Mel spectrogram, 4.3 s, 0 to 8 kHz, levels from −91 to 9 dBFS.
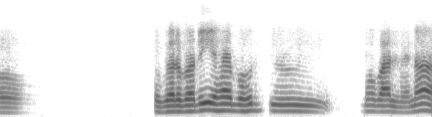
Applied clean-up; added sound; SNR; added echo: neural mask model DeepFilterNet 3.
